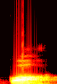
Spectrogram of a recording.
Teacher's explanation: ক শেষ হচ্ছে অধ্বনি দিয়ে, অর্থাৎ কয়হস প্লাস অ সমান সমান ক। যখন ক বলছি তখন ছোট করে একটা টান দিয়ে অ আসছে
